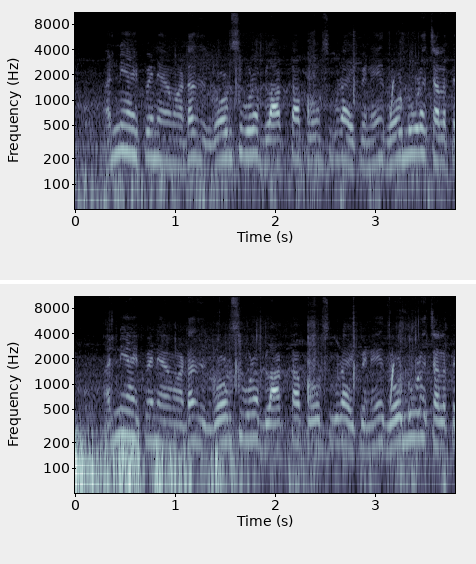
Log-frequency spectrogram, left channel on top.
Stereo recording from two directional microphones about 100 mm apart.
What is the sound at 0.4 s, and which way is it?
Speech, 25° left (ahead or behind).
